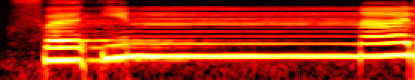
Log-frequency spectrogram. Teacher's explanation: Cara bacanya dengung. Jadi bunyi n-nya tahan sampai ada suara masuk hidung kurang lebih 2 harokat. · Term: gunnah musyaddadah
